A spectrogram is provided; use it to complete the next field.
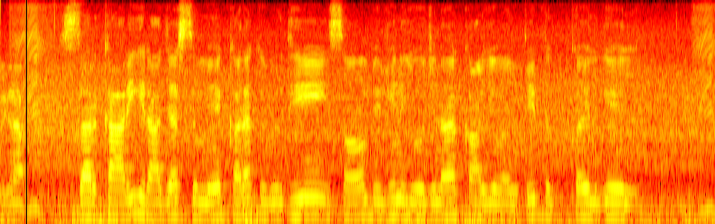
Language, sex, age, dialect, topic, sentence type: Maithili, male, 25-30, Southern/Standard, banking, statement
